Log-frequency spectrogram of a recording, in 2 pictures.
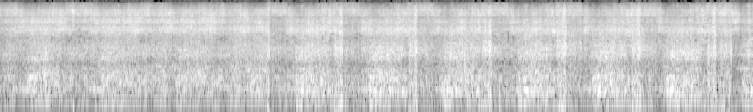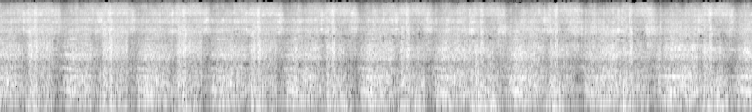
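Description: Rotary premade-pouch filling and sealing machine running: a steady hiss with faint, regularly repeating clacks from its working stations.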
